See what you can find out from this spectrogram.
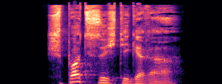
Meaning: inflection of spottsüchtig: 1. strong/mixed nominative masculine singular comparative degree 2. strong genitive/dative feminine singular comparative degree 3. strong genitive plural comparative degree
- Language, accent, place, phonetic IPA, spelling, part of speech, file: German, Germany, Berlin, [ˈʃpɔtˌzʏçtɪɡəʁɐ], spottsüchtigerer, adjective, De-spottsüchtigerer.ogg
